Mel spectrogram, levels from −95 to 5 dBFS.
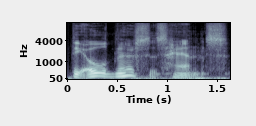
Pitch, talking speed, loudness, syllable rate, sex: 105 Hz, 145 wpm, -18 LUFS, 3.3 syllables/s, male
